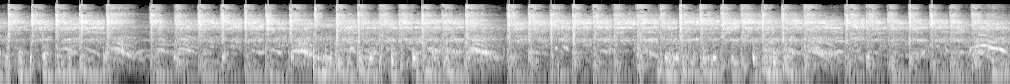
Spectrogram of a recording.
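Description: Dhol drums and large brass cymbals played together in a fast, steady beat, with voices singing and calling over it. The beat drops out briefly about two seconds in and again midway.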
